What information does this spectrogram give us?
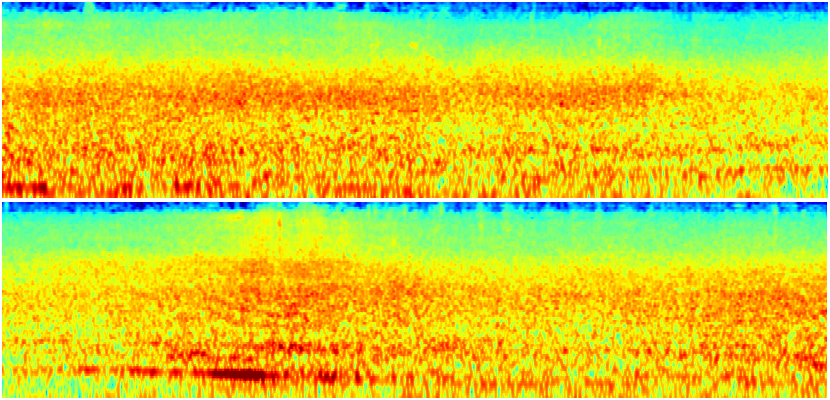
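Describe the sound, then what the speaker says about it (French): Steady roar of bus and car traffic on a Paris street, a continuous dense rumble that swells slightly as a vehicle passes near the end. "Là, il y a le bus."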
